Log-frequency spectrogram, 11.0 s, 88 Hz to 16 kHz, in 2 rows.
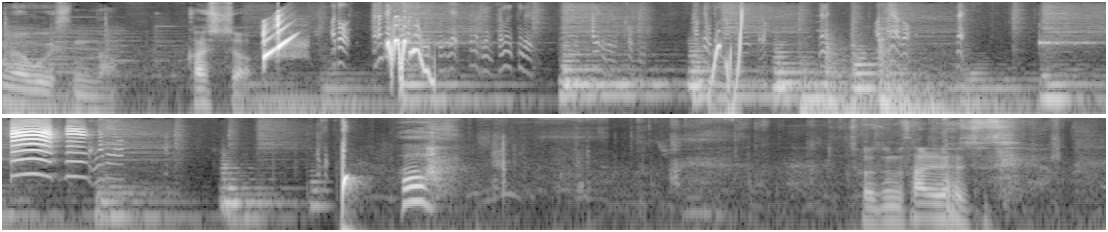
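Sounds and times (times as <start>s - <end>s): background music: 0.1s - 7.4s
springy swooping tone: 1.3s - 2.3s
sharp pop: 7.2s - 7.4s.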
